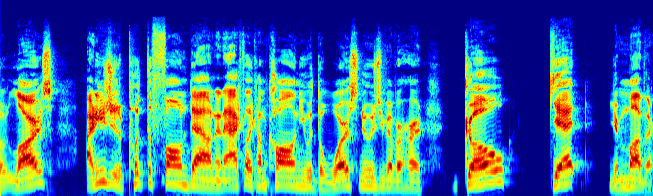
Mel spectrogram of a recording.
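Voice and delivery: ordinary talk, nothing marked

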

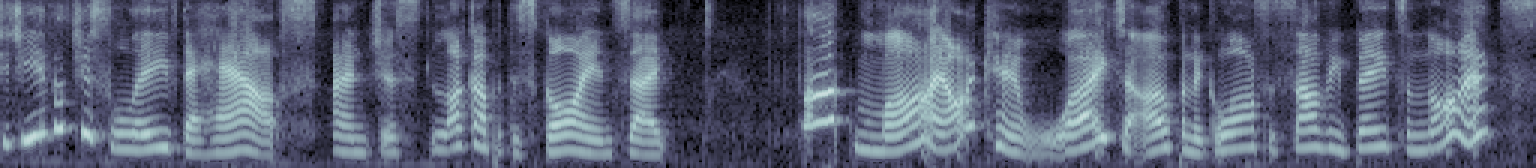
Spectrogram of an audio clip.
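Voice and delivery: put-on unhurried, loud, swooping Australian woman's accent. Imitating an Australian woman from TikTok videos: imitating an Australian woman from TikTok. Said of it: "that's exactly how she sounds".

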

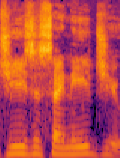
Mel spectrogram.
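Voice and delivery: imitated whisper. Retelling a prayer in the night, imitating own whisper. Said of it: "That's when I whispered".

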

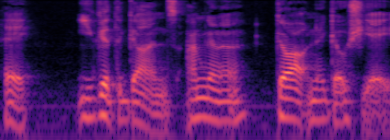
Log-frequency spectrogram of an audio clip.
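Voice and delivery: hushed, conspiratorial whisper. Retelling what a character says quietly to Arthur: imitating a whisper. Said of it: "whispers to Arthur".

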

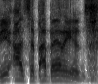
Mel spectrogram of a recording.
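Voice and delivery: put-on German accent. Retelling how the German barbarians announced themselves, in a German accent. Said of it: "German barbarians who was like".

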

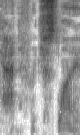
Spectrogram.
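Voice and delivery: soft, breathless, exasperated whisper in disbelief.

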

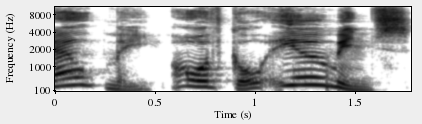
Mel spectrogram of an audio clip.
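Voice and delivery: high, drawn-out, wailing scream. Acting out Mother Earth screaming for help: imitating Mother Earth screaming. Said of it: "She's screaming".

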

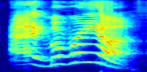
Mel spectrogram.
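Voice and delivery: very high, very loud, shrill yell. Acting out a family member calling upstairs: yelling across the house. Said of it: "don't yell at me".

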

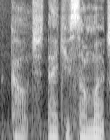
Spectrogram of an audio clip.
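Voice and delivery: secretive, soft, hushed whisper. Retelling answering the coach's draft-day call at graduation, imitating a whisper. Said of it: "I had to whisper".

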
